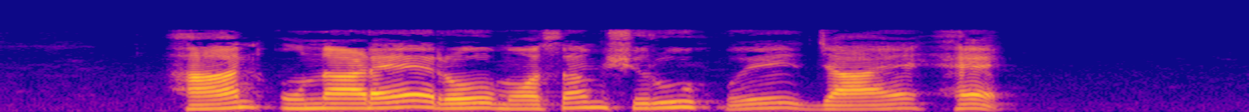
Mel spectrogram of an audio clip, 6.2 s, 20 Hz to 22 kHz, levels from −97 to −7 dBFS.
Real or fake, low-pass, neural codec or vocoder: real; 7.2 kHz; none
